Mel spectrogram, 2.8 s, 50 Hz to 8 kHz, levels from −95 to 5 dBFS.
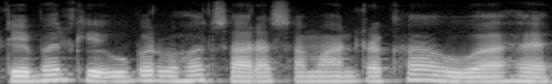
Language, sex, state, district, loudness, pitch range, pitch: Hindi, male, Jharkhand, Ranchi, -16 LUFS, 120-135 Hz, 125 Hz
